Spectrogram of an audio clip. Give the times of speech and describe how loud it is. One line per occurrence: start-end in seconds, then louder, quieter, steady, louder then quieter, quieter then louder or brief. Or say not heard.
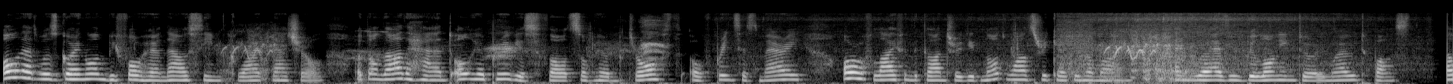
0.0-14.4 steady.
